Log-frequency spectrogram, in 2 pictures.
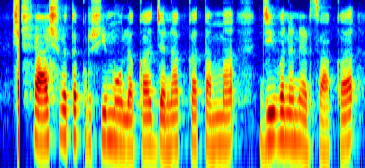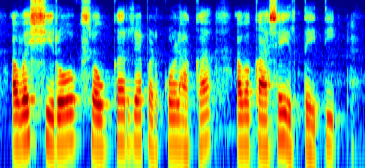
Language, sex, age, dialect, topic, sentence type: Kannada, female, 41-45, Dharwad Kannada, agriculture, statement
